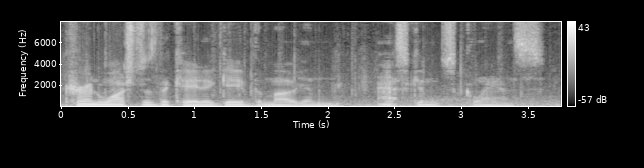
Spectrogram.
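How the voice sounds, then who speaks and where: A man's voice: sits low, fairly even intonation, measured pace. A man reading scripted fantasy fiction as the narrator of a story. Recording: clear background ambience noise.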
